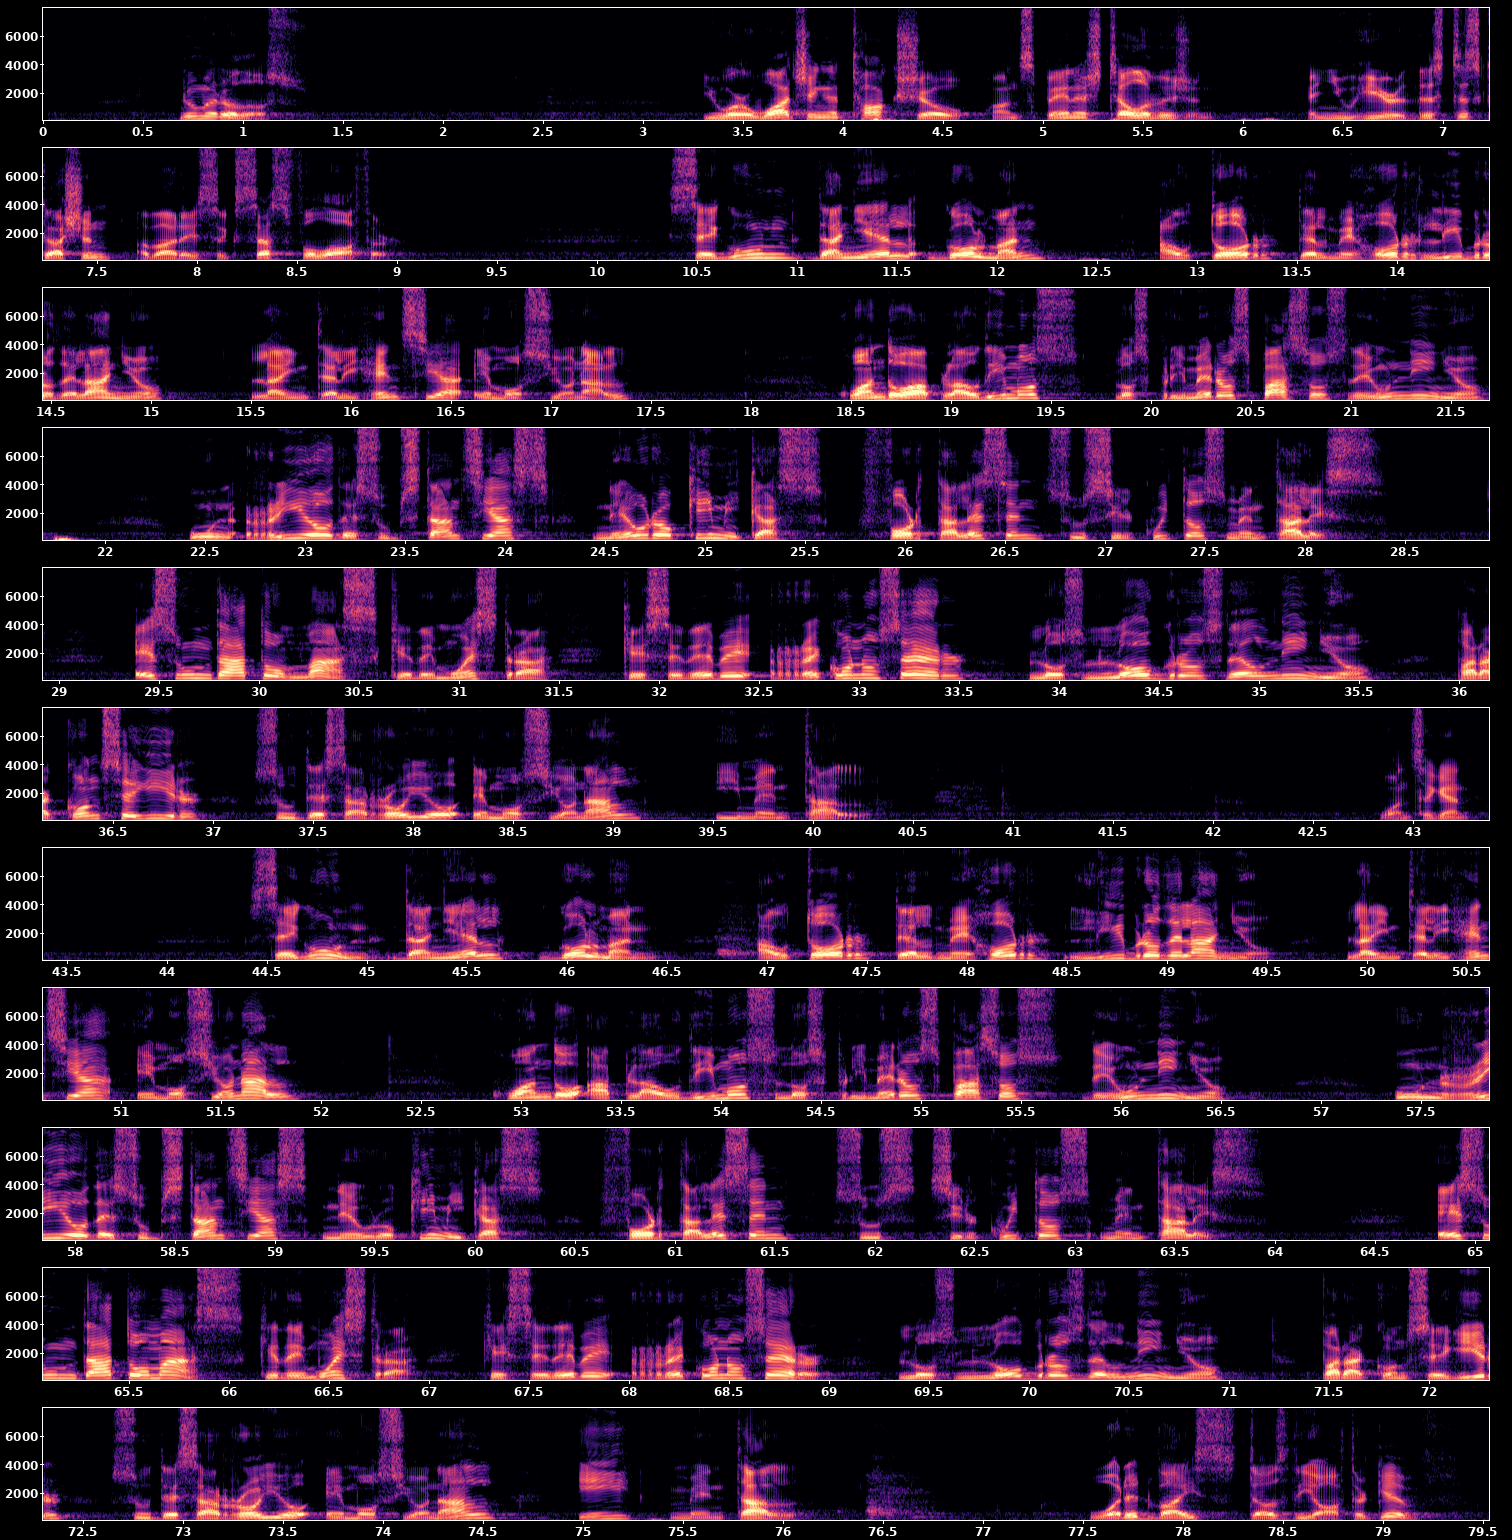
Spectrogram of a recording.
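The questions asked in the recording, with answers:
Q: What advice does the author give?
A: Praise/recognize children's achievements to support their emotional and mental development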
